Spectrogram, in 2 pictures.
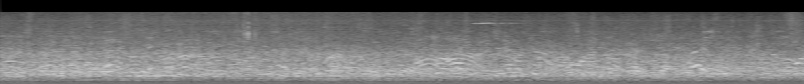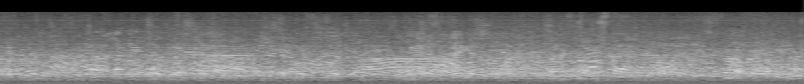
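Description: A large outdoor crowd chatters loudly all around.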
